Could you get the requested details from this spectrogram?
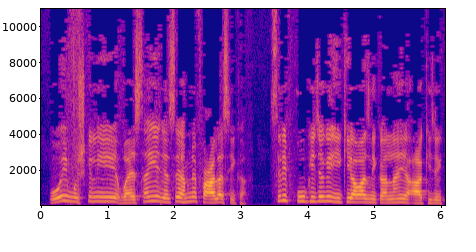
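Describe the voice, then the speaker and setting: A middle-aged man teaching Quranic Arabic grammar, chanting verb forms in rhythmic drills and explaining them in sprinkled with English words. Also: sits high. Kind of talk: classroom lecture with drills.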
